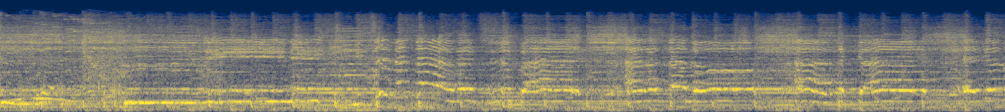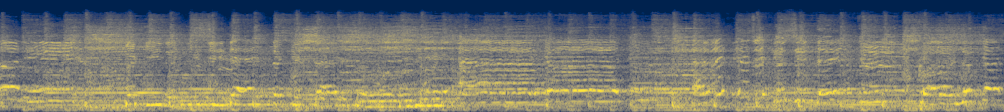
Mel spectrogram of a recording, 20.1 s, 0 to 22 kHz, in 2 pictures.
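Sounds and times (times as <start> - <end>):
girls singing pop song: 1.2 - 20.0.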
